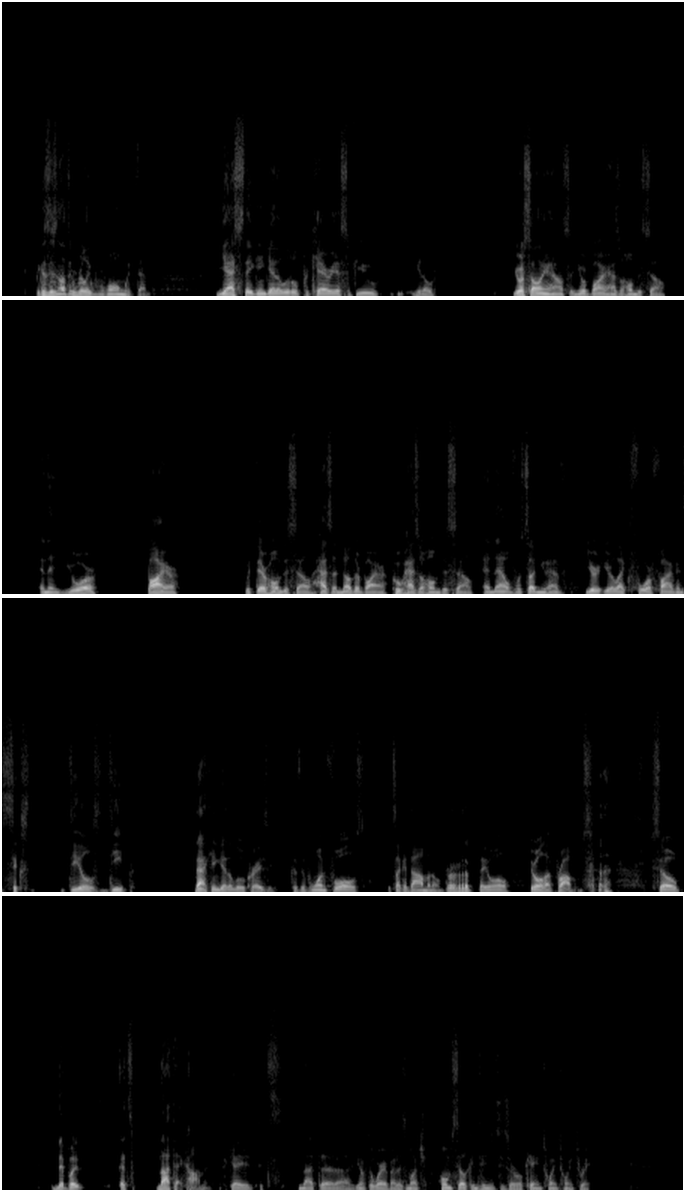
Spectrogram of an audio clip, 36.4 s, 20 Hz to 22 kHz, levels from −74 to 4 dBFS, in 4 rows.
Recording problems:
muffled; slightly; fading above 1.5 kHz

